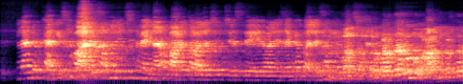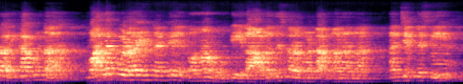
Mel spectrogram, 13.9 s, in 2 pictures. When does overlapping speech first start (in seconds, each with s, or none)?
4.7 s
